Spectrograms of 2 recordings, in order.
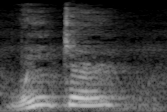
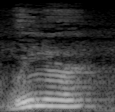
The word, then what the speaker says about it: winter: ago a moment ago the t in the words moment and lieutenant is not pronounced it's very common in words that have n t in the end or even in the middle like winter or winter center or center and moment or moment and colonel jessup goes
